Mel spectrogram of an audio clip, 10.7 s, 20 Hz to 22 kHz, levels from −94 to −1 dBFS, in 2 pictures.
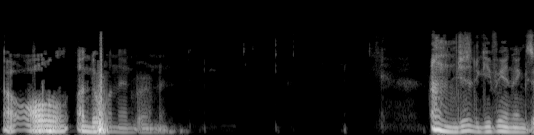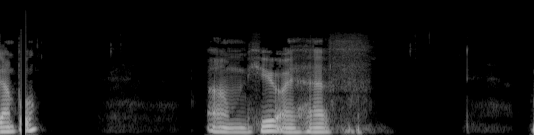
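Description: At 5.55 s the sound drops out for about 47 ms, ending at 5.60 s. This is a gap at a join of encoded pieces. Separately encoded sections were joined untrimmed, leaving encoder delay and end padding as silence. The edges are smeared by the codec, and the sound resumes where it stopped.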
